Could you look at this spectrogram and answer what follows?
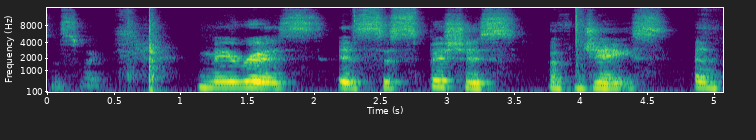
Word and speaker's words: Maryse: spelt maurice by the way it's but it's pronounced manros it's specifically mentioned in the book that it's pronounced this way maris is suspicious of jace and thinks that he's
